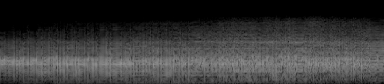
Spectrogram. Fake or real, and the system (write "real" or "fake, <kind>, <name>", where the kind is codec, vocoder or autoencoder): fake, vocoder, WaveNeXt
